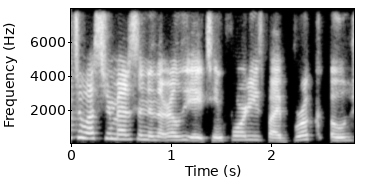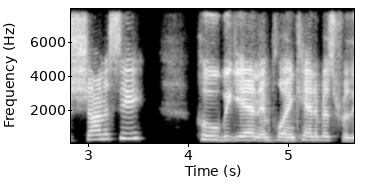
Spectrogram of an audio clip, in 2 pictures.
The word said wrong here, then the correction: O'Shaughnessy: You pronounced that wrong. It's okay. O'Shaughnessy. – I was like, I'm pretty sure I didn't, but okay, I'll listen to you. It's, oh yes, you're right. Brooke O'Shaughnessy, who began employing cannabis.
